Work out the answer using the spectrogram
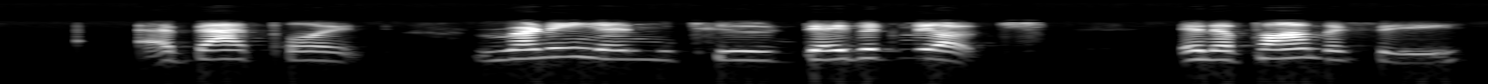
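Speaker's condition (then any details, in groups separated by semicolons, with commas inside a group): Cerebral palsy; birth onset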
